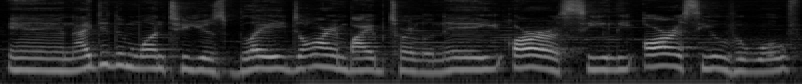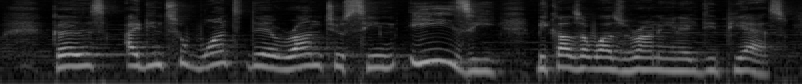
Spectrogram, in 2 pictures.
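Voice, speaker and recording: A man's voice: high-pitched, slow pace, warm tone, faint music behind. A man from Brazil with a Brazilian accent and Portuguese as his first language, earnestly explaining a game strategy in a casual tutorial and repeating words for emphasis. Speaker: gaming guide creator.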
